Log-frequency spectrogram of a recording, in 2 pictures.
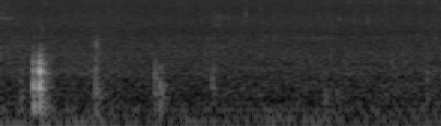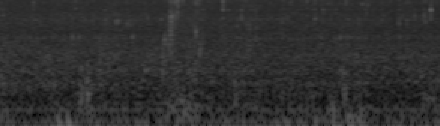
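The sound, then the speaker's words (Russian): Boiling water pours steadily into a jar of cucumbers, a continuous splashing hiss with a brief clink at the start and a few faint knocks, no voices. “Открываем и заливаем кипятком огурцы.”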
